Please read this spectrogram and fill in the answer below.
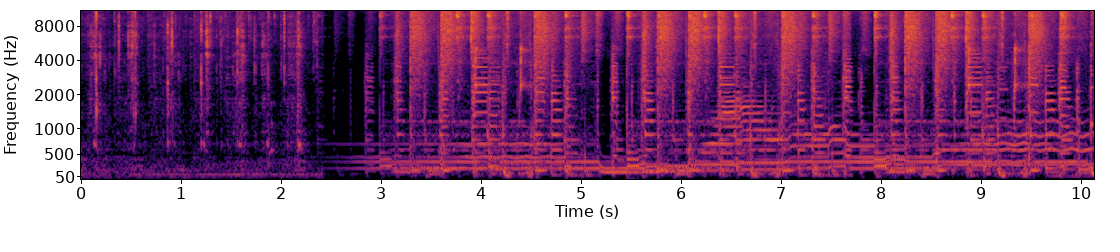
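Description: Background music that starts about two and a half seconds in and carries on, loud. Before it, a quiet stretch with faint scraping of a silicone spatula stirring thick chocolate mixture in a metal saucepan.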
